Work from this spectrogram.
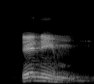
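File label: "denim", Malay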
